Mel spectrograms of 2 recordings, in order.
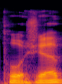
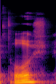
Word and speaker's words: Porsche: Porsche or Porsche um it should be pronounced Porsche but most English people say Porsche have a BMW uh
